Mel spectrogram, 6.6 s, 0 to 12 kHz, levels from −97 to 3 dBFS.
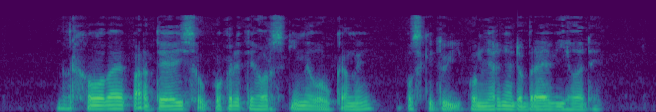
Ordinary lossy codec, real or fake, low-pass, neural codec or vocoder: AAC, 32 kbps; fake; 7.2 kHz; codec, 16 kHz, 16 kbps, FunCodec, trained on Chinese and English, 50 frames a second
